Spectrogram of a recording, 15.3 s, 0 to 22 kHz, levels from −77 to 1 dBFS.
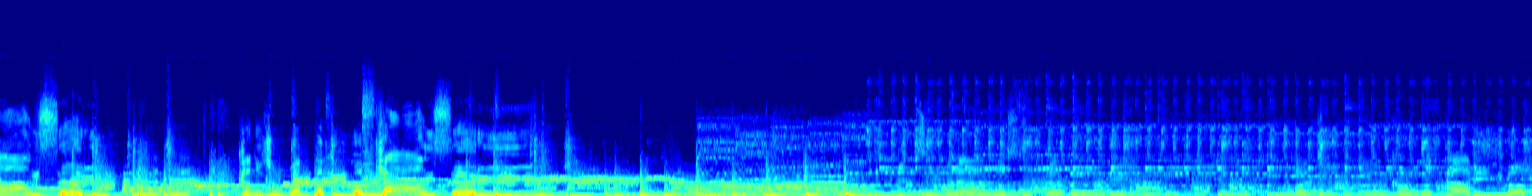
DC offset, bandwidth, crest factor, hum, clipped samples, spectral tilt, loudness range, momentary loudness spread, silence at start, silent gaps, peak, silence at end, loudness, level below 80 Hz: under 0.1%; 16.5 kHz; 18 dB; none; under 0.1%; -5.5 dB/octave; 9 LU; 10 LU; 0 s; none; -16 dBFS; 0 s; -33 LUFS; -44 dBFS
